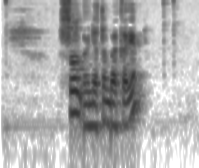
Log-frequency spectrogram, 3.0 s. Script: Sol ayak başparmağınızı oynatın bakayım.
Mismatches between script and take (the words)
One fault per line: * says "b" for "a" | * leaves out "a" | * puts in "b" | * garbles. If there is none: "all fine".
* leaves out "ayak başparmağınızı"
